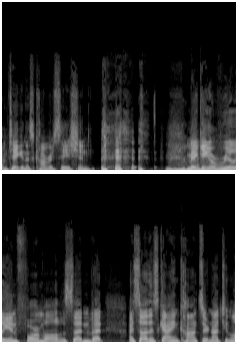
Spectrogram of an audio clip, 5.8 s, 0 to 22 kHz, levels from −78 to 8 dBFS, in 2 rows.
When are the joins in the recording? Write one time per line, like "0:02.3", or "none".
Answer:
none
